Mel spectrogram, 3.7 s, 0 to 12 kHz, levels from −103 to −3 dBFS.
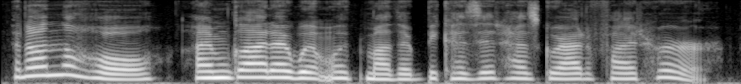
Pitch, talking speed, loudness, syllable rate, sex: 245 Hz, 260 wpm, -16 LUFS, 6.5 syllables/s, female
